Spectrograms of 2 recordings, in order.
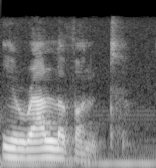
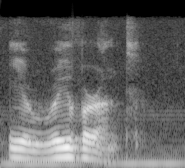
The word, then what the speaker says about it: irreverent: It's not irrelevant. It is irreverent or irreverent, unreverent or irreverent.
